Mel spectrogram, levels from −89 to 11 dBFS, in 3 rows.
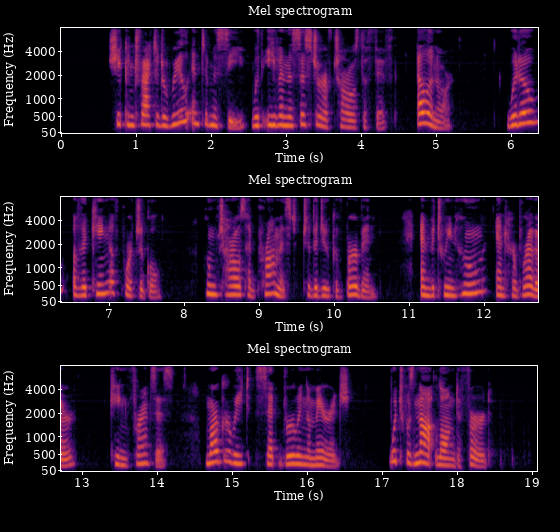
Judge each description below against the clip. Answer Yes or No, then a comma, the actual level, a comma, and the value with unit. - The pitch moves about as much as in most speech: Yes, average, 4.2 semitones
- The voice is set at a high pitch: Yes, high, 235 Hz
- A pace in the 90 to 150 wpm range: Yes, average, 145 wpm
